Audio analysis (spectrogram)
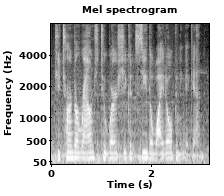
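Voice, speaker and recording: Man narrating a dark story over music. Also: medium pitch, fairly even intonation, fairly quick. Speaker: fanfic reader, narrator.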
